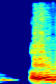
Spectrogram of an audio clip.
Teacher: सिर्फ अ स्वर जो है वह मध्य से बोला जाता है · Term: मध्य स्वर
